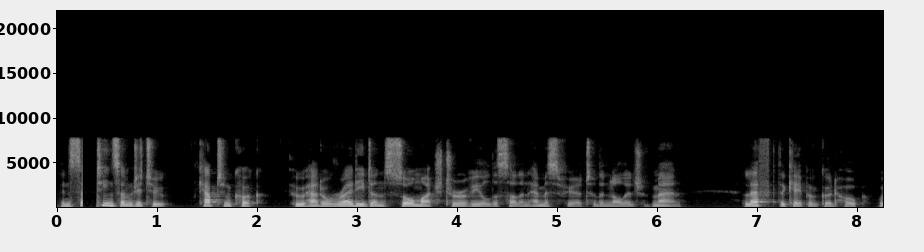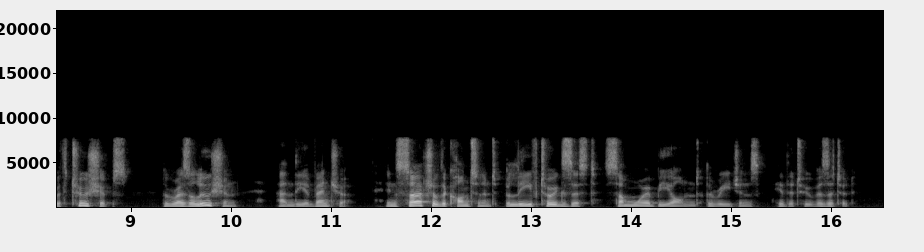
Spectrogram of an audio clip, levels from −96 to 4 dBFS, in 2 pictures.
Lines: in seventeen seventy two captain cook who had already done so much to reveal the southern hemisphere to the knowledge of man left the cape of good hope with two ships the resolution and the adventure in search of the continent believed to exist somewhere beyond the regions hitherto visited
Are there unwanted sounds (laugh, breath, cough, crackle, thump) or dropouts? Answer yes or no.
yes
